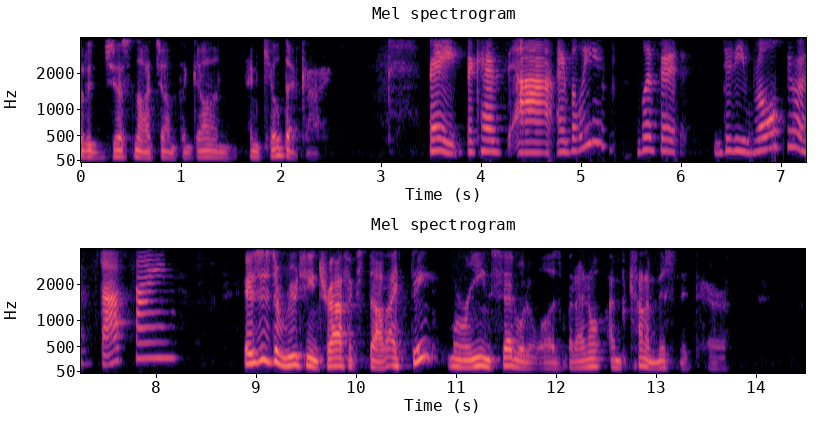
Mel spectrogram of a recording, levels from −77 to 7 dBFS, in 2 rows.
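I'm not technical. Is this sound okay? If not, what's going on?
No. From 4.08 to 7.28 s the speech turns choppy and robotic. This is repeated packet loss: many small pieces, the longest about 82 ms, went missing and were patched by stretching the previous sound. One lost piece would cause a single blip. This many in a row produces the mechanical texture. Throughout the clip, the call line also keeps everything below 4 kHz, giving a phone-like sound.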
